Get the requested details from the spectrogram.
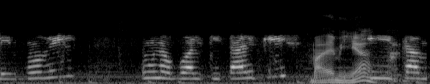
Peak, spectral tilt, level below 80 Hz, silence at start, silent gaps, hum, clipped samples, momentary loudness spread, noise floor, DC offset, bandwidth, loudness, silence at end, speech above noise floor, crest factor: -12 dBFS; -5.5 dB/octave; -52 dBFS; 0 s; none; none; under 0.1%; 9 LU; -49 dBFS; under 0.1%; 15.5 kHz; -27 LUFS; 0.05 s; 21 dB; 18 dB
